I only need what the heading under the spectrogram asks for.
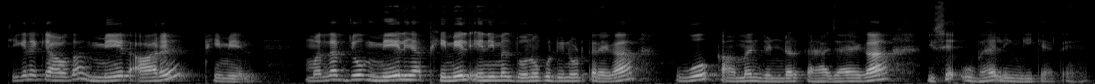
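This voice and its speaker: A man's voice: sits high, gravelly. Guy teaching grammar, asks a question then answers it himself, keeps going "hai na", drops english terms into his hindi. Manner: keeps checking in with "है ना" and "ठीक है ना"; drills key points by repeating them for exams. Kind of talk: classroom-style grammar lecture.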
